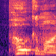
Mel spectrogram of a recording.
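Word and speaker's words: Pokémon: pronounce it it's japanese it's japanese it's po ke mon it's not ki it's k it's poker thankfully however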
